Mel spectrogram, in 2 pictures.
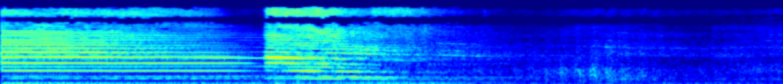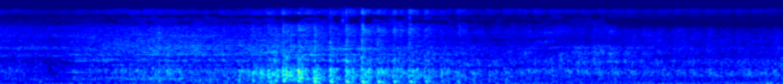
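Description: Metrolink commuter train horn blowing, cut off abruptly about two seconds in and followed at once by another horn blast that drops slightly in pitch and fades. Then comes the rumble of passing passenger cars, with a run of quick, even wheel clicks over the rail joints around eight seconds in.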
